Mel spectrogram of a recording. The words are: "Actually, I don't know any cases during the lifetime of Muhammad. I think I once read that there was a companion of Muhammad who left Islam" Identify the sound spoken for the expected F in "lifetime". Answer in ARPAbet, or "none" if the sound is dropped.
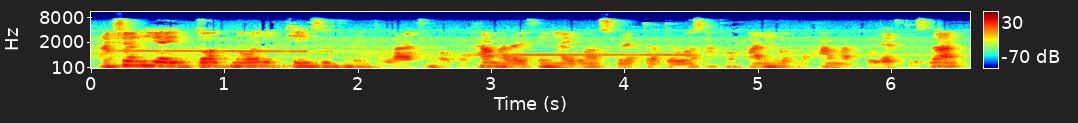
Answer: none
